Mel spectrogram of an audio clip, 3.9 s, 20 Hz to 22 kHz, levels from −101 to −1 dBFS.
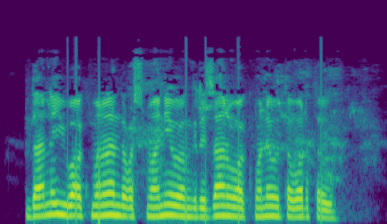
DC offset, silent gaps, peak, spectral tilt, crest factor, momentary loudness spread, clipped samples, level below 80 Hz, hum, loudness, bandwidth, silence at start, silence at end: under 0.1%; none; 0 dBFS; -7 dB/octave; 14 dB; 6 LU; under 0.1%; -46 dBFS; none; -14 LUFS; 7.8 kHz; 0.25 s; 0.5 s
